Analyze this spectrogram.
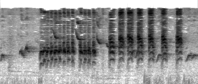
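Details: Greater green leafbird in ngekek song style with tengkek phrases. A brief rising whistle leads to a harsh, sustained chattering phrase, followed by evenly spaced loud chip-like bursts repeated rapidly.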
